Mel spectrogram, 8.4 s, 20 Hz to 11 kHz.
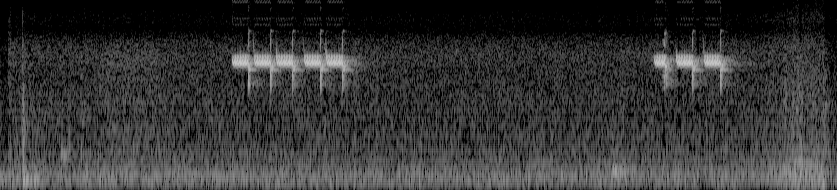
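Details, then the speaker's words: Two bursts of sharp high beeps, five then three, from a Parapac Medic 200D portable transport ventilator sounding its low-pressure alarm just after startup, because no gas supply is connected; demonstration, no patient. "as you can see it did its all little startup system now it's complaining of low low pressure which obviously makes sense there is no pressure this indicator is also red so when this is red it means that there is low pressure"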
